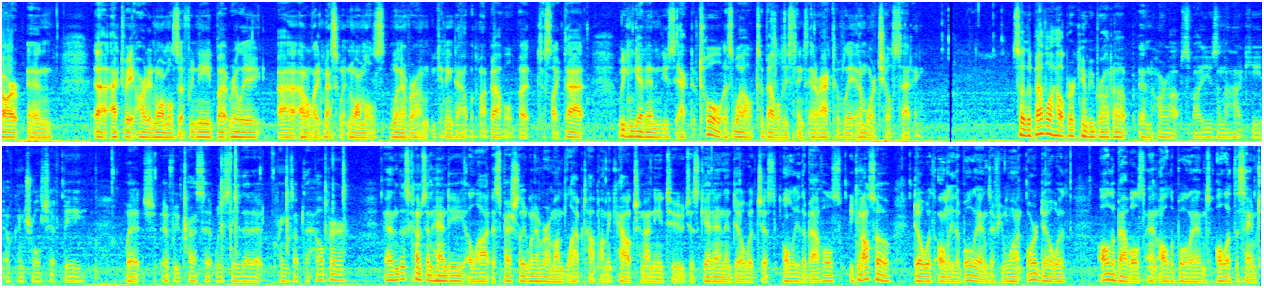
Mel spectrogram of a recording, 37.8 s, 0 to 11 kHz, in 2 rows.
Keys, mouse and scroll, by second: 20.8-22.2 middle drag, 22.2 shift+b, 22.8 middle click, 23.7 ctrl+shift+b, 24.6-27.7 drag, 31.4-37.7 drag.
